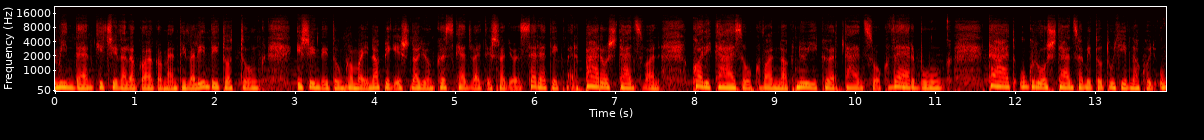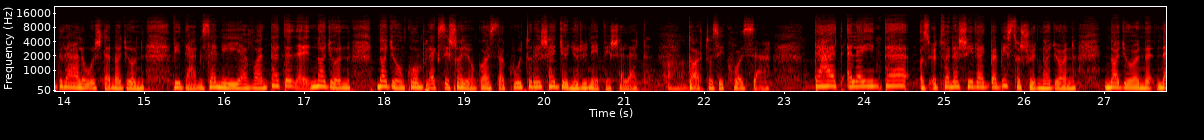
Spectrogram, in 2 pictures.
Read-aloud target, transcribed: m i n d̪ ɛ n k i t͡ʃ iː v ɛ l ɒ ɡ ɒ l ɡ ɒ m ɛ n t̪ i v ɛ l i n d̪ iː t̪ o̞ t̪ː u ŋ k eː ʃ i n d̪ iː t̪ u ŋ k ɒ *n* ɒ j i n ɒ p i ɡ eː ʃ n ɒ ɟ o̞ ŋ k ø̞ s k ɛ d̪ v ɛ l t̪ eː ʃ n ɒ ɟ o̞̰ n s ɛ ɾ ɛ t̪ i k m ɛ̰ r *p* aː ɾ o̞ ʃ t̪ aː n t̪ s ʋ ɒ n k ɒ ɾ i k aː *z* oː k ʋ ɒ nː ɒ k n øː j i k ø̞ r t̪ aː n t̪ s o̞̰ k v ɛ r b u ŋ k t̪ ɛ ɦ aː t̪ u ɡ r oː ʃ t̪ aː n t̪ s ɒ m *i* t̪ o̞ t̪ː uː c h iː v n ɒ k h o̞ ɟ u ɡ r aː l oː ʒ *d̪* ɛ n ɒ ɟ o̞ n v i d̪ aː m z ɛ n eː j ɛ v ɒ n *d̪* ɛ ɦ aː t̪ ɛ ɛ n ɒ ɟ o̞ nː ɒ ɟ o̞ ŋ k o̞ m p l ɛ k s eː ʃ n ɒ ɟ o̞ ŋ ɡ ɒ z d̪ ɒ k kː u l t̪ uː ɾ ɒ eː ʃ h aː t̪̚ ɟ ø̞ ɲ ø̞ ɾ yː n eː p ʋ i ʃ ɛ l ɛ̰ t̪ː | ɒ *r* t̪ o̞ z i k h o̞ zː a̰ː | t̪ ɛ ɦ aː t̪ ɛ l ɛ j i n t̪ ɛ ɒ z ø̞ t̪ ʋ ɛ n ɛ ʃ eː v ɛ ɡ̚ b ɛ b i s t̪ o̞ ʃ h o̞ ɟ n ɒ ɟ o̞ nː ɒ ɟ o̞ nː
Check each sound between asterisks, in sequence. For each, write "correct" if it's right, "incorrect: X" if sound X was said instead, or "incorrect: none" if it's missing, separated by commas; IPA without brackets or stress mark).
incorrect: m, correct, correct, correct, correct, incorrect: t̪, correct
